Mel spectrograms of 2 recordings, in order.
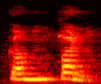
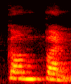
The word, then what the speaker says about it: कंपन: होता है ना, और इसका उच्चारण अगर हम एक शब्द लें, कंपन, कंपन शब्द ले लें, तो इसका प, फ, ब, भ और म, इसका पांचवा स्थान म आ रहा है। तो यानी प वर्ग का ओठ अगर उच्चारण स्थान है तो इस अनुस्वार का उच्चारण स्थान भी प, ये ओठ ही होगा। तो हम बोलकर देख ले, कंपन, अपने आप ही म की साउंड आ रही है, क्योंकि पांचवा इसका वर्ण म है, तो अपने आप ही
